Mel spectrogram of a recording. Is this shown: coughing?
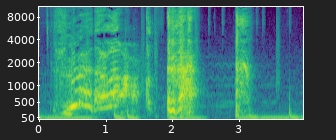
yes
